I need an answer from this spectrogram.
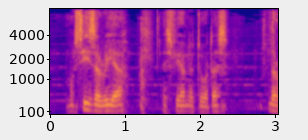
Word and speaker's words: Caesarea: In Acts chapter 10, in Acts chapter 10 verse 1, There was a certain man in Caesarea, or Caesarea, as Fiona taught us, the right way to say it, called Cornelius, a centurion of what was called the Italian regiment.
